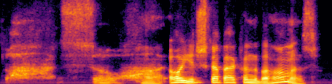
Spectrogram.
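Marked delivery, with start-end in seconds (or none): 0.1-1.7 breathy whisper about the heat; soft unvoiced whisper, tired; whispered complaint. Real, not acted. Aside while overheated on stream.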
